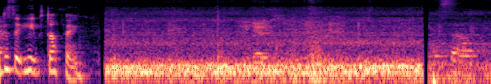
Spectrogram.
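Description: An electric kettle heats water with a steady rumble.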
